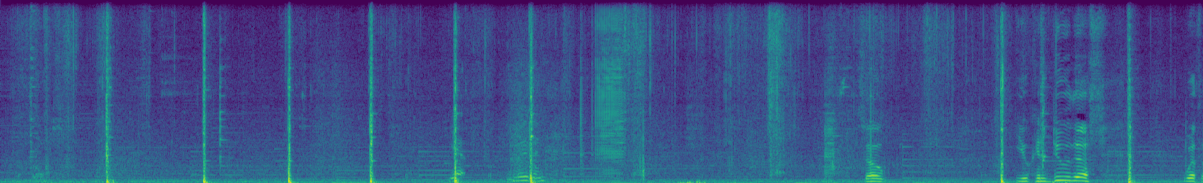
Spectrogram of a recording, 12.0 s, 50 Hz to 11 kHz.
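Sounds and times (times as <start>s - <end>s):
steel bar striking tree root: 1.0s - 1.2s, 2.0s - 5.6s, 9.9s - 11.5s.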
